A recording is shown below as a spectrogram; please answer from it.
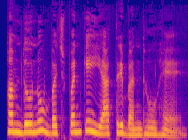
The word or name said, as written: यात्री बंधु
